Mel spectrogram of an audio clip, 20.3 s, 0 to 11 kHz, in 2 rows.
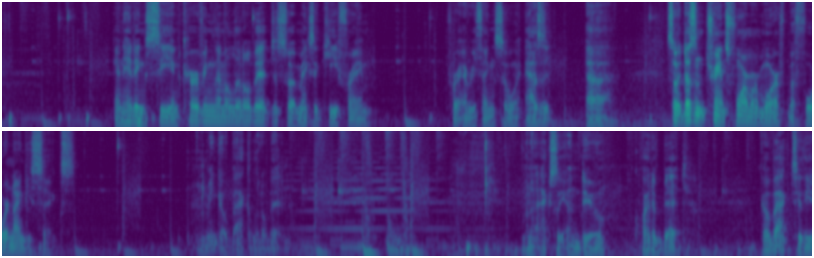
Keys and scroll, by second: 1.7 shift+c, 16.0 super+z, 16.6 super+z, 17.1 super+z, 18.4 super+z, 19.6 super+z.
